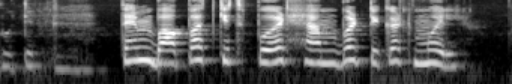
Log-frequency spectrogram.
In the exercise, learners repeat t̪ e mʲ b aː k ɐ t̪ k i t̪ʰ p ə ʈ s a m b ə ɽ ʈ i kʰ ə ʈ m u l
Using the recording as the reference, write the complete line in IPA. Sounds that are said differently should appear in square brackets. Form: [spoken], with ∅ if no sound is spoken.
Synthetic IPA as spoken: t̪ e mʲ b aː [p] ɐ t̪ k i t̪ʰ p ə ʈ [h] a m b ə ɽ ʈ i [k] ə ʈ m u l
